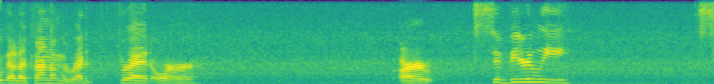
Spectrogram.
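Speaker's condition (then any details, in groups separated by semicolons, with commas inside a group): Cerebral palsy, severe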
